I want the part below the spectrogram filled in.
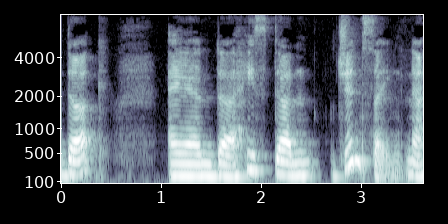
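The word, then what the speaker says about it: Duk: a chinese fella uh named duck d uk and he pronounced it duck and he's done ginseng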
